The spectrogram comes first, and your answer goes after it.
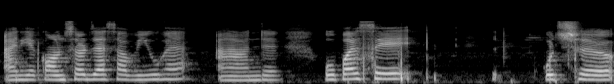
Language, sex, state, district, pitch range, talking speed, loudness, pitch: Hindi, female, Chhattisgarh, Raipur, 215-235 Hz, 105 wpm, -18 LUFS, 225 Hz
